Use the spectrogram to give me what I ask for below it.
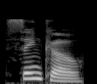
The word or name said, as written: cinco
